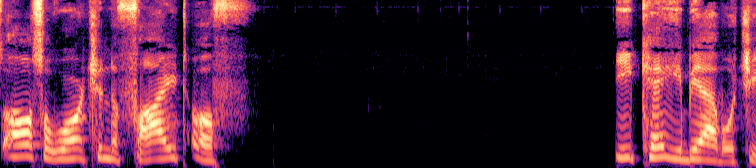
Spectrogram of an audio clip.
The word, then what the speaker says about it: Ike: watching the fight of EKG ba ba Chi you guys would say Ike but I say ek because as a that's how the ebo tribe pronounce it you know the Tri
